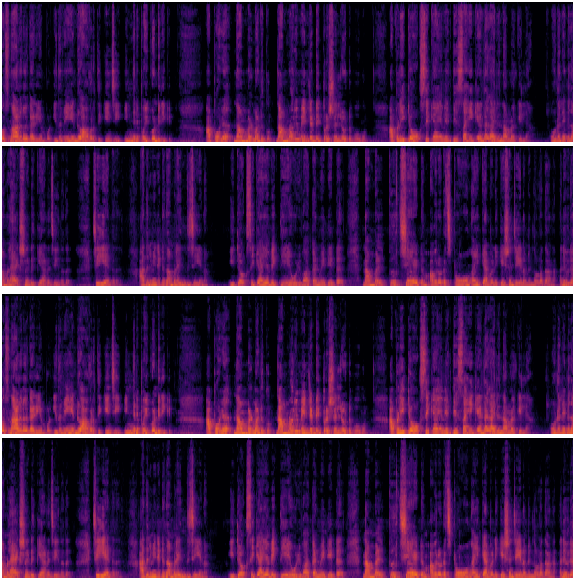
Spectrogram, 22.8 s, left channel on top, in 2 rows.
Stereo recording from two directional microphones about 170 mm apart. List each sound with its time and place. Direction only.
0.0 s a woman's voice: 15° right (ahead or behind)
